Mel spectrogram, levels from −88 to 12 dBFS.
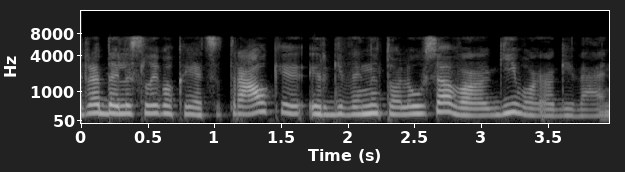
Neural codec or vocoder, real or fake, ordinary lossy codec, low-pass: none; real; AAC, 48 kbps; 7.2 kHz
